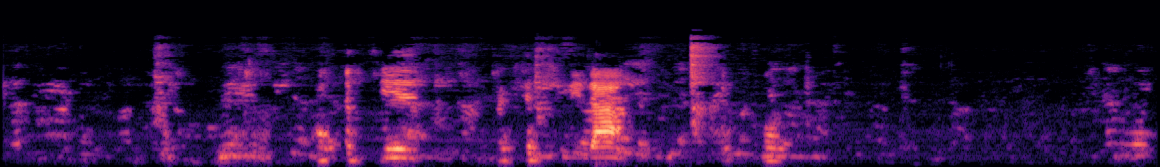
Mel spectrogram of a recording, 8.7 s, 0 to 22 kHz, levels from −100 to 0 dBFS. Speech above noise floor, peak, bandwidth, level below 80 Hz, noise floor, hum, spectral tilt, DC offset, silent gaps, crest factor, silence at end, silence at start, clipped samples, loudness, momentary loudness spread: 52 dB; 0 dBFS; 9.4 kHz; -78 dBFS; -72 dBFS; none; -3 dB/octave; under 0.1%; none; 26 dB; 0.1 s; 0.1 s; under 0.1%; -21 LUFS; 28 LU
